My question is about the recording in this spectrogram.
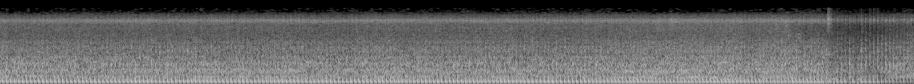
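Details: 1996 Craftsman LT1000 42 hydro lawn tractor, first run after new reproduction Nikki carburetor and starter, fuel mixture not yet adjusted: even, steady drone at constant speed, easing slightly near end, no knocks or misfires; runs really well.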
